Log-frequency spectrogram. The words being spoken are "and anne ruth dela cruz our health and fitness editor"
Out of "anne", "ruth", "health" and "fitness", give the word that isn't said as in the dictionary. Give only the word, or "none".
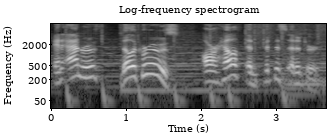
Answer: none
